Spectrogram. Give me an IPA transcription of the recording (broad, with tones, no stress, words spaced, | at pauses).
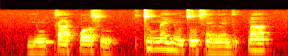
jũ˨ ka˧k͡pɔ˧su˨ | tu˦mɛ̃˦ jũ˧tũ˧sɛ̃˨ lɛ̃˨ju˨˦k͡pã˦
